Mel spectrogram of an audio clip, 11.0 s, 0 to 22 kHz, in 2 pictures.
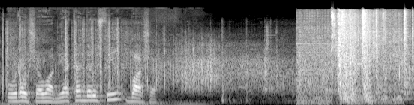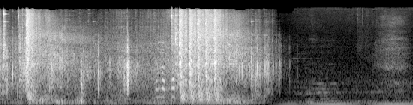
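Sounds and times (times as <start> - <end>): machine gun firing bursts: 4.4 - 6.6, 7.6 - 9.2.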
